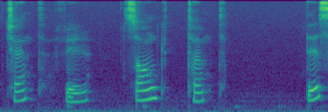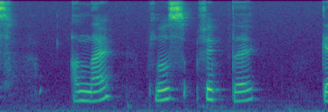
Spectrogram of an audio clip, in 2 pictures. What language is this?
Faroese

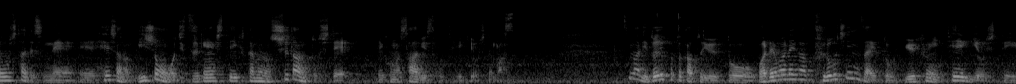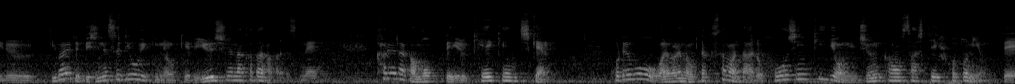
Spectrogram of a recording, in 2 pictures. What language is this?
Japanese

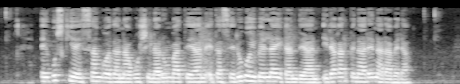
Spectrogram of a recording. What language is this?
Basque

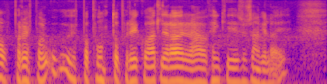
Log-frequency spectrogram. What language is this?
Icelandic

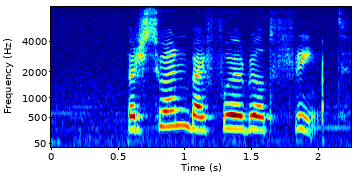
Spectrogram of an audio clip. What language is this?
Afrikaans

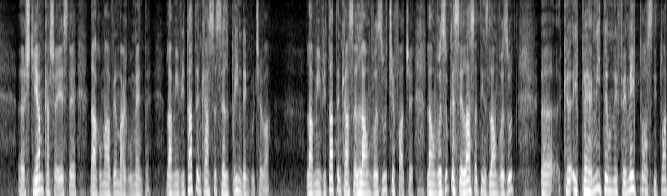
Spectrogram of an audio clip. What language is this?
Romanian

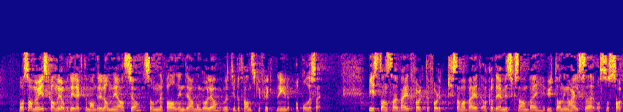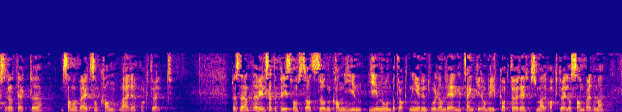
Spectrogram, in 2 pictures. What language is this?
Norwegian Bokmål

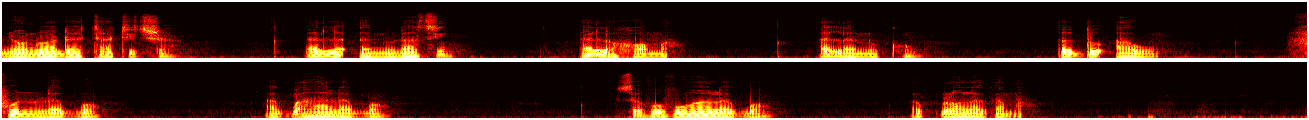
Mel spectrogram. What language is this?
Ewe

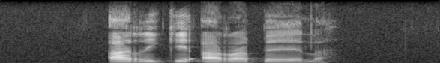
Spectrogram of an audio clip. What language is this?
Northern Sotho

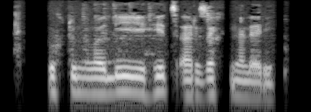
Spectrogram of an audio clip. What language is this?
Pashto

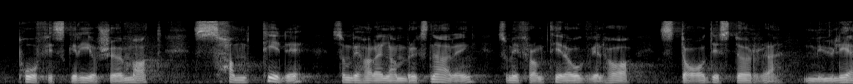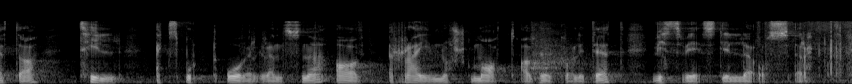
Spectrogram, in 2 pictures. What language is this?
Norwegian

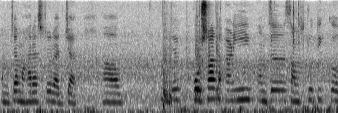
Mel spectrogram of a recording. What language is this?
Marathi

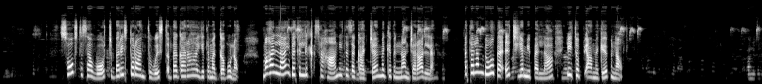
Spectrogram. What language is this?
Amharic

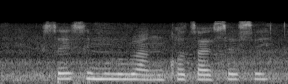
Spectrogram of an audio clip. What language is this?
Tswana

